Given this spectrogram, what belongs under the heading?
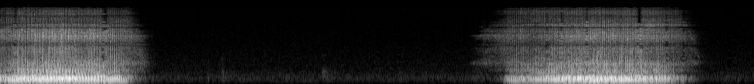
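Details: Simulated cartoon-style snoring, imitating a sleeping Smiling Critters character: two loud rattling snores with silence between them.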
